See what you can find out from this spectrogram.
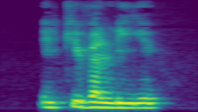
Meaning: inflection of équivaloir: 1. second-person plural imperfect indicative 2. second-person plural present subjunctive
- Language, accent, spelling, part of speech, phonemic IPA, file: French, Canada, équivaliez, verb, /e.ki.va.lje/, LL-Q150 (fra)-équivaliez.wav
